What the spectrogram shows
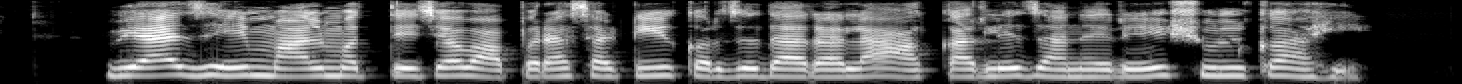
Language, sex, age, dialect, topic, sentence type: Marathi, female, 18-24, Varhadi, banking, statement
